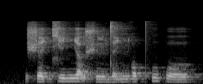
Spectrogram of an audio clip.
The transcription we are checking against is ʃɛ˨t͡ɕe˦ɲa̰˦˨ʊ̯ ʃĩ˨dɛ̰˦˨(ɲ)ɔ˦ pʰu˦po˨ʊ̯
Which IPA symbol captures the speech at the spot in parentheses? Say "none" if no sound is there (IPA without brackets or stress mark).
ɲ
